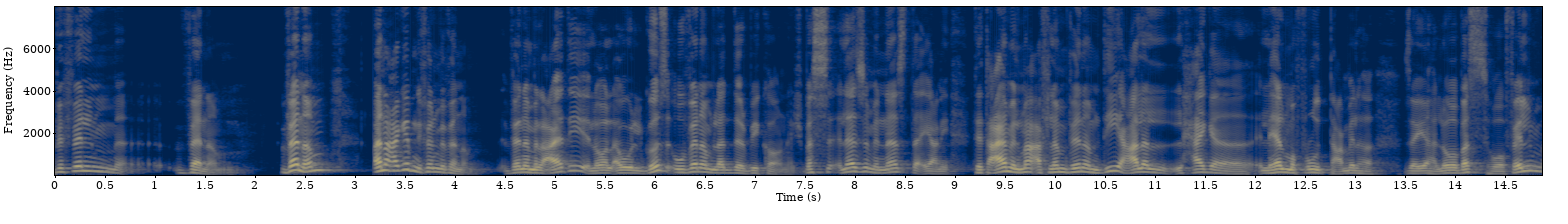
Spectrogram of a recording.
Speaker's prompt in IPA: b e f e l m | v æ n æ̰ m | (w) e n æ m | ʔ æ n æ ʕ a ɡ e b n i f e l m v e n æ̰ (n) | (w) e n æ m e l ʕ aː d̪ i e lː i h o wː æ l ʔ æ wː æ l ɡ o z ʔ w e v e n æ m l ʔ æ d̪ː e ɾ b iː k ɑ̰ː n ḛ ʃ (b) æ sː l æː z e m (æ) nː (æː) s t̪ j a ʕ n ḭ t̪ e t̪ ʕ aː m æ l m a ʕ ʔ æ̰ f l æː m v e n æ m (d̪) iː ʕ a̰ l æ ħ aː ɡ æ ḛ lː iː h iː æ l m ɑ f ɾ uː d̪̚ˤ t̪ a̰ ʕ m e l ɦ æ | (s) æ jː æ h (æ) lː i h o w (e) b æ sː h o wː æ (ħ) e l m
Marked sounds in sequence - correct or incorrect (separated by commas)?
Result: incorrect, incorrect, incorrect, correct, incorrect, correct, correct, incorrect, correct, incorrect, incorrect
